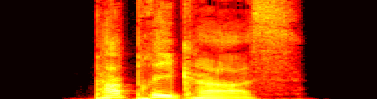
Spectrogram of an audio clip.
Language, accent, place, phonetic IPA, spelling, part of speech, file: German, Germany, Berlin, [ˈpapʁikas], Paprikas, noun, De-Paprikas.ogg
- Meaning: plural of Paprika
